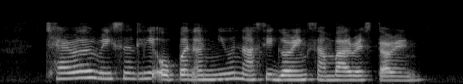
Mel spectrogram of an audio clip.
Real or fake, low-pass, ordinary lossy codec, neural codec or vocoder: real; 7.2 kHz; Opus, 16 kbps; none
